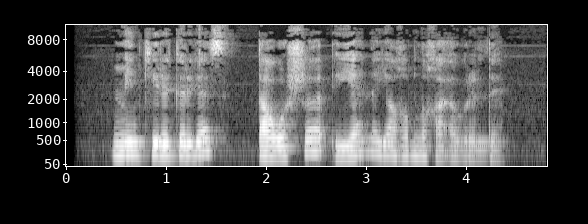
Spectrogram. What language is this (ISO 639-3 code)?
bak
